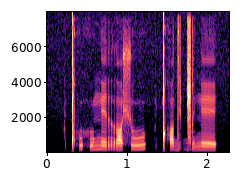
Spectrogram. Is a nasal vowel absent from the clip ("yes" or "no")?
yes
